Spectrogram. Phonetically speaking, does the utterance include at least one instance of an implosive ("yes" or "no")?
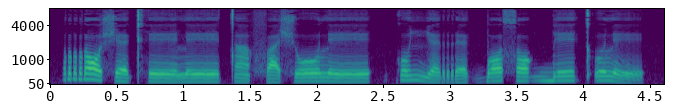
no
